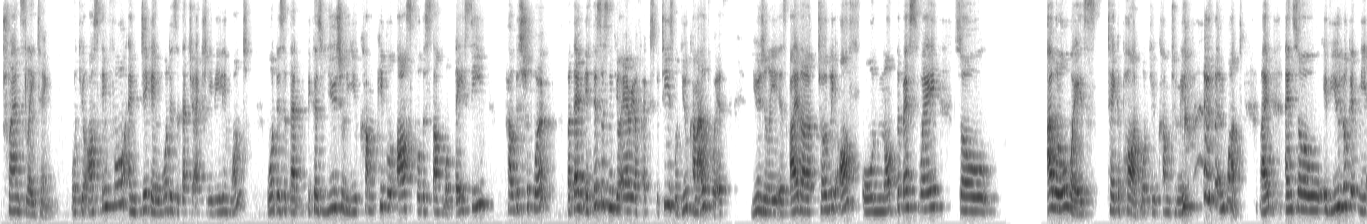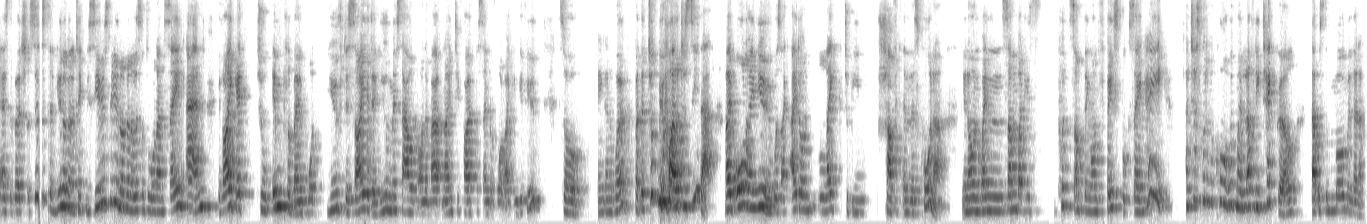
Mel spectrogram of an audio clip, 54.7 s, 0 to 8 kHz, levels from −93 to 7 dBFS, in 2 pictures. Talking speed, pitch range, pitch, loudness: 195 wpm, 170-235 Hz, 190 Hz, -26 LUFS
